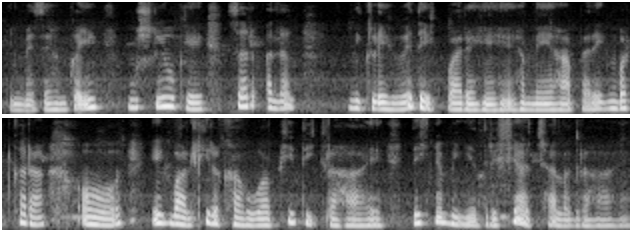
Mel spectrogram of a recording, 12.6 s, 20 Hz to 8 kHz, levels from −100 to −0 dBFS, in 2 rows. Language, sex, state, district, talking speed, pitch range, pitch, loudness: Hindi, female, Chhattisgarh, Raigarh, 170 wpm, 160-215 Hz, 175 Hz, -19 LUFS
